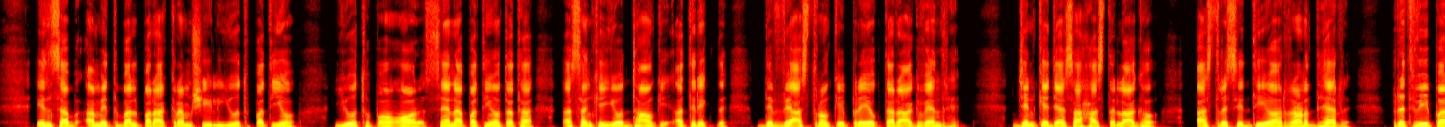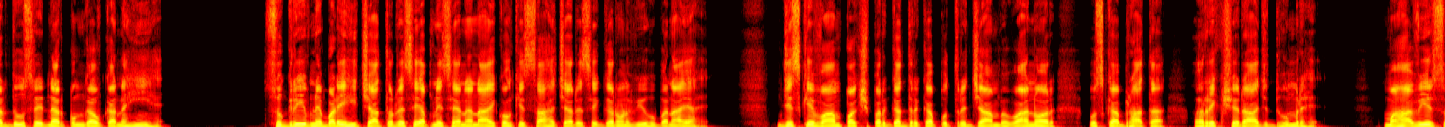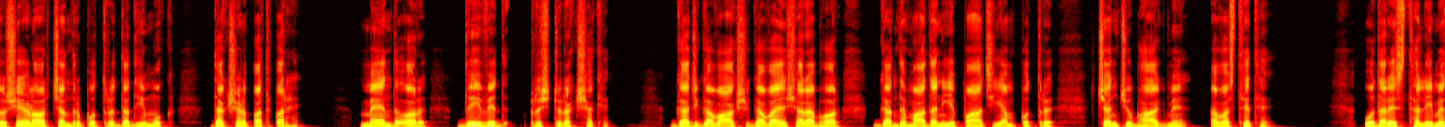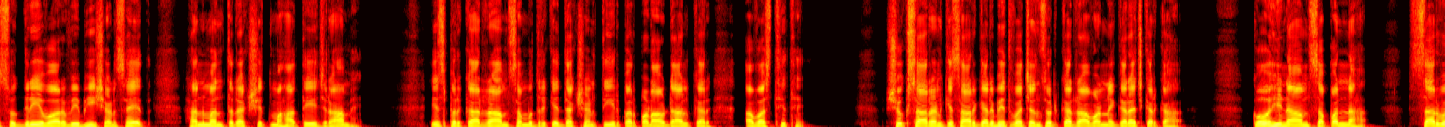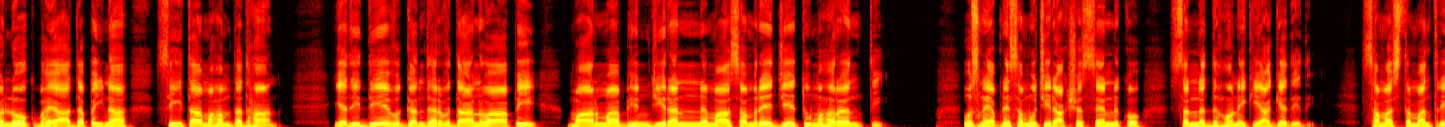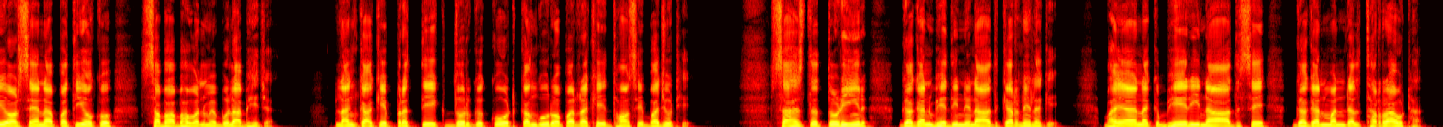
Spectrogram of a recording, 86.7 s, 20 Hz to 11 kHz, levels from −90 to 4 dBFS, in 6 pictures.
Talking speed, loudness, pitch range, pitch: 130 wpm, -19 LUFS, 130-155 Hz, 145 Hz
